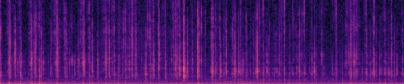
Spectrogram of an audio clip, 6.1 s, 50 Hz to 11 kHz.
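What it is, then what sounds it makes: Plastic mini handheld fan. A small purple hollow plastic mini handheld fan, held in both hands close to the mic, is tapped rapidly with fingernails. The result is a steady, quiet patter of short, dry clicks with a bright plastic tick around 2.2 kHz over a soft, muffled low thump, each tap dying away almost instantly.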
